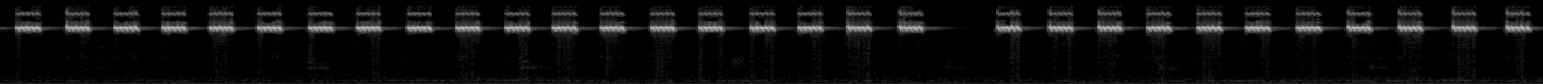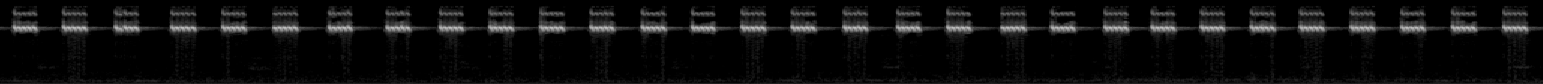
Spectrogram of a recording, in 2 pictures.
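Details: Summer-evening chirping of a male cricket: high, crisp pulses repeated rapidly and regularly. A brief pause near five seconds breaks the run before it resumes. The background is quiet.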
